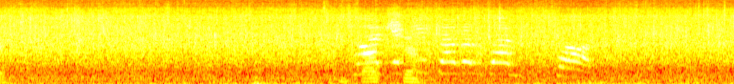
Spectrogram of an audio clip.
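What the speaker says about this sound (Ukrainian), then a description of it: "Дощ видно, що грозовий, тому що холодний, дуже холодний." Heavy, cold thunderstorm rain falling after hail gives a steady hiss throughout, while someone speaks briefly near the middle.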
